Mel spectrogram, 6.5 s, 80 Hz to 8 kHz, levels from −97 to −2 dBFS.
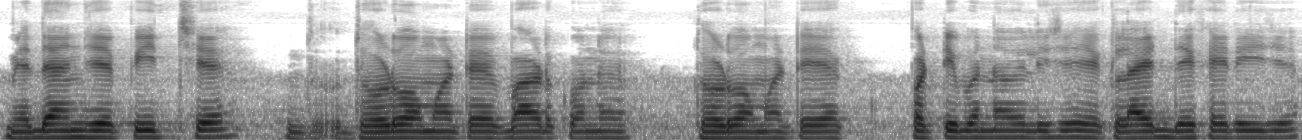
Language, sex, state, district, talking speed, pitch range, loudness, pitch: Gujarati, male, Gujarat, Gandhinagar, 165 wpm, 130-145 Hz, -17 LUFS, 135 Hz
